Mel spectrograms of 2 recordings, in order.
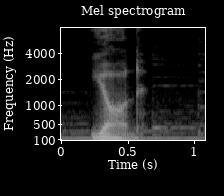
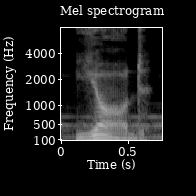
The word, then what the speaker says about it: Yod: The first letter, Yod, has a well-defined sound, pronounced like the Y in yes.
